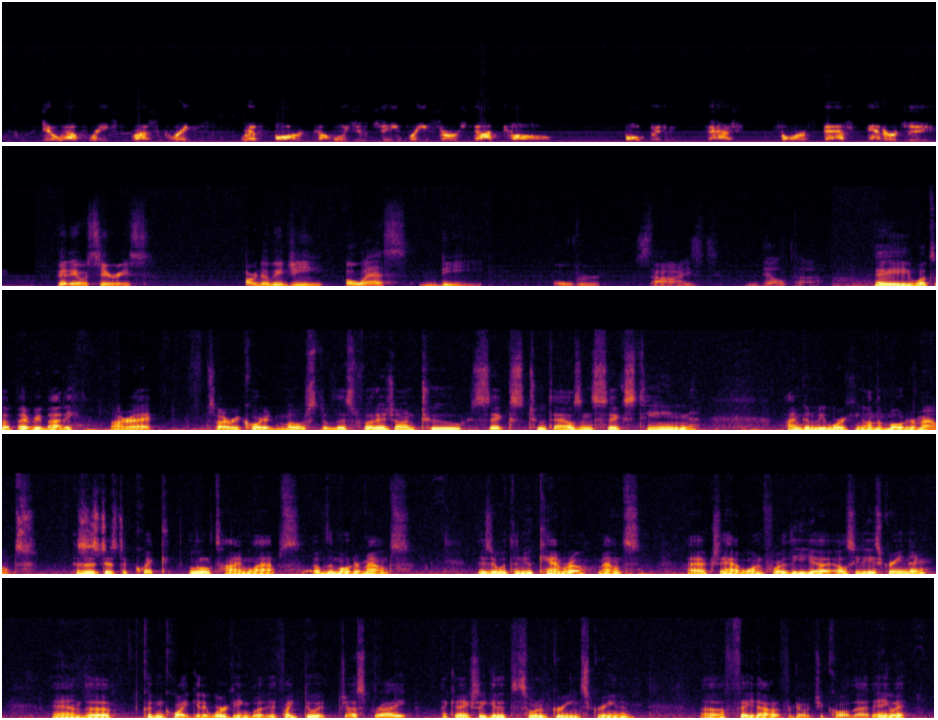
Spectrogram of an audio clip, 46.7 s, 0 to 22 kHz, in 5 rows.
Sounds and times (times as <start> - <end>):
Speech: 0.4 - 5.5, 6.2 - 10.9, 11.8 - 14.2, 14.8 - 25.7, 26.5 - 32.2, 32.8 - 46.5.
